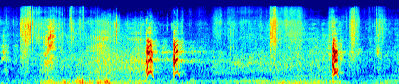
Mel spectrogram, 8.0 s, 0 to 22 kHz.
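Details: On a university campus at the six o'clock chimes on Saturday, October 3, 2020, a Corgi gives brief, high yelping barks a few seconds apart over soft bell chimes and outdoor background noise.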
